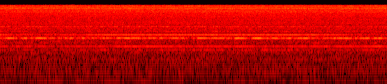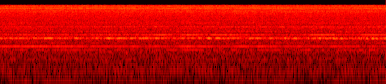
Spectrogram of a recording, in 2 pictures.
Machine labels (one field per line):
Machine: fan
